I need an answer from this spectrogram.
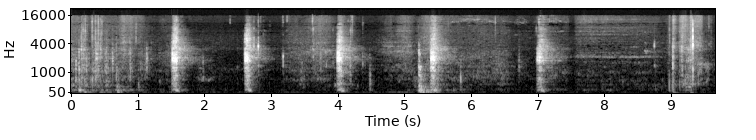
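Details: Langur monkeys in an Indian forest give harsh, explosive barks about every second and a half, an alarm call warning that a tiger is near.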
